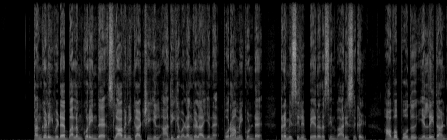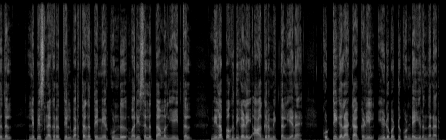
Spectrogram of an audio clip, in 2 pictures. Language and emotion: Tamil, neutral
